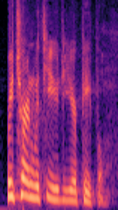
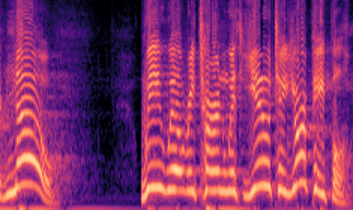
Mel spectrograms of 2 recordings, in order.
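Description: First: Said in the usual way. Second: High, loud, slow anguished cry; pleading daughters-in-law. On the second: Acted. Daughters-in-law pleading with Naomi to stay, anguished loud cry. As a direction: cry out, begging not to be sent away. Daughters weeping refuse to leave.

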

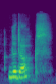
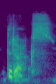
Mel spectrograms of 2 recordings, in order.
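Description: First: Excited announcement. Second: Whispered echo. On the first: Announces a favourite detail. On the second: Echoes the announcement softly. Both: Real, not acted.

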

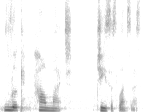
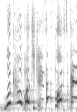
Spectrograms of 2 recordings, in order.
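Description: First: Reflective. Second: Put-on very high, loud child's shout; overjoyed child. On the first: Real, not acted. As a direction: let it sink in slowly, softly at the end. Preacher's reflective repeat of child's words. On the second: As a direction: squeal it out like a thrilled little girl. Retold child running around overjoyed.

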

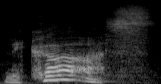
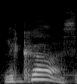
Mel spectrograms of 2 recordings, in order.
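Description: First: Drawn-out word. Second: Said in the usual way. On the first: Shown as a demonstration. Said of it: "repeated word, drawn out". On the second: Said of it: "repeated word, plain".

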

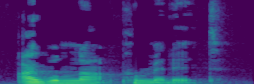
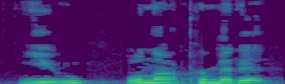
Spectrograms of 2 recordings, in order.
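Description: First: Said in the usual way. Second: Put-on villain scoffing at the boy's defiance; mocking echo. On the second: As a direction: throw his words back incredulously. Count mocks Johnny's words.

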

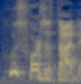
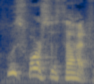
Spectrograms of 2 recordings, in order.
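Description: First: Said in the usual way. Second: A light, mock Irish lilt; jokey Irish accent on a song title. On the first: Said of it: "it's actually not". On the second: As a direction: toss off a quick, half-hearted Irish brogue. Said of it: "the Irish accent".

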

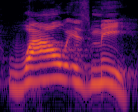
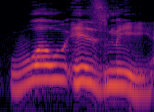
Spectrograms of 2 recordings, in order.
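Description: First: Loud, stretched-out WOW; mock self-admiration. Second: Slow, long-drawn lament; crying out in woe. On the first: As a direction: crow "Wow" slowly, as parody of the lament. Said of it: "doesn't respond to that by saying". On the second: Acted. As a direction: draw out WOE as a prophet's cry. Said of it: "I cried".

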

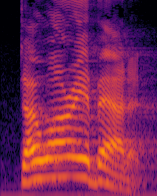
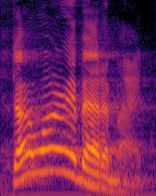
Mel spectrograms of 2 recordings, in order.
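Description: First: Loud, high, breezy reassurance; casual paraphrase. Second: Loud, high Aussie reassurance; Aussie mate. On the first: Preacher paraphrasing the Lord, loud and breezy. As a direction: toss it off loudly, no big deal. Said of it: "That's my translation". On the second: Preacher voicing God as an Aussie, loud and cheery. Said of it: "the Aussie version". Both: Pretend.

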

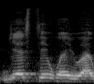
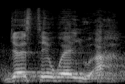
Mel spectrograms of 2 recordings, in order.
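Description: First: Said in the usual way. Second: Louder, laughing brush-off; dismissive. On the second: Retold or imitated. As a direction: wave them away with a laugh. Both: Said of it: "they say".

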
